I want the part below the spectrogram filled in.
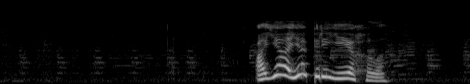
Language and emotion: Russian, positive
